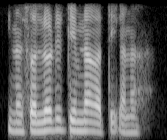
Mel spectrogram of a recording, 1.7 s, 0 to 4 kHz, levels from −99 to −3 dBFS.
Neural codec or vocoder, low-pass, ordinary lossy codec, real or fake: none; 3.6 kHz; none; real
